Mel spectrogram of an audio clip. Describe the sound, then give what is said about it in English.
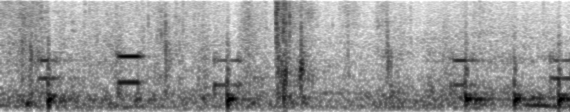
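A string of short touch-tone beeps as a phone number is keyed in to reach a witness in Grants Pass who will testify by phone at a committee hearing, irregularly spaced button presses sounding clearly over a faint background hiss, with no one talking. “And we're going to start trying to get Dr. Fogg on the phone.”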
